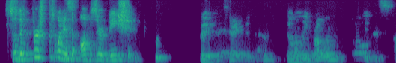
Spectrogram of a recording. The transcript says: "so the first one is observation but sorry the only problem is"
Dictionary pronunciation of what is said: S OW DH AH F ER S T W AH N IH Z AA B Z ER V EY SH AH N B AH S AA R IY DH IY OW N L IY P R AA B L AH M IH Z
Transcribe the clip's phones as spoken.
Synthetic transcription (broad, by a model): S OW DH AH F ER S T W AH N IH Z AA B Z ER V EY SH AH N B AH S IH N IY DH IY OW N L IY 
